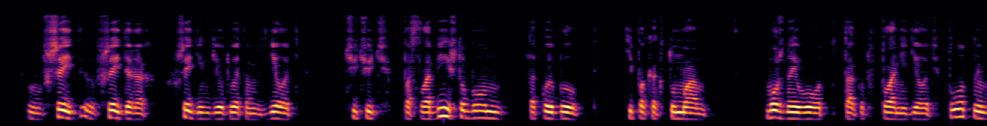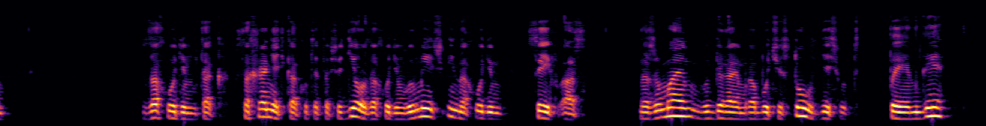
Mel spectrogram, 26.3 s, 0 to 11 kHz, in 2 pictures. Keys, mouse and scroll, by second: 11.2-11.8 scroll up 1, 12.4-12.8 scroll down 1, 13.8-14.2 scroll up 1.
